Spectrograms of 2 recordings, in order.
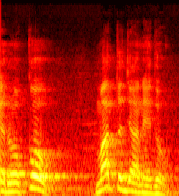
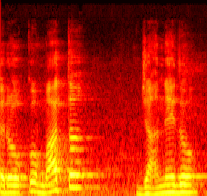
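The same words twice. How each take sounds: First: "روکو", a clear stop, then "مت جانے دو"; pause after روکو. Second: "روکو مت" run together, pause, then "جانے دو"; pause after مت. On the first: Officer corrects the guard's reading, pausing after "روکو". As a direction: break after "روکو" so "مت جانے دو" forbids passage. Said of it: "لیکن وقف کرنے اور نہ کرنے". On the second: Guard defends his reading of the note, pausing after "مت". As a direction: break after "مت" so "روکو مت" means don't stop. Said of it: "کہ اس کو روکنا نہیں جانے دو". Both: Shown as a demonstration.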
